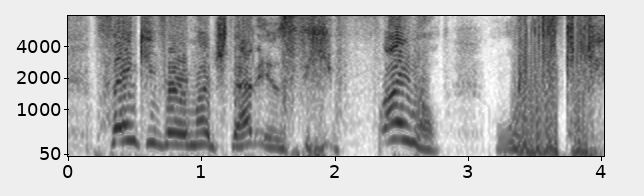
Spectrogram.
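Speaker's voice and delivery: chuckling through each word, sing-song, drawn out. Closing with a joke quote, laughing while talking. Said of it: "I'm cracking myself up".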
